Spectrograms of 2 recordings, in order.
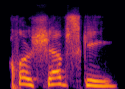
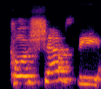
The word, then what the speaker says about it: Kloshevsky: Oh, I'm messing up your last name. Say it. Kloshevsky. Kloshevsky. I never would have said it that way. So I'm so glad you helped me with that introduction. It's not pronounced like it's spelled.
